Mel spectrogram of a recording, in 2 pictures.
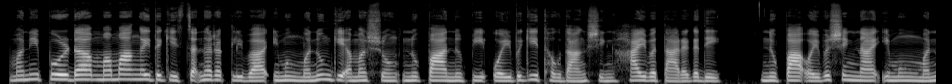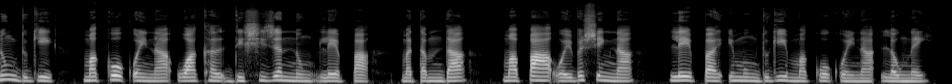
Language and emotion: Manipuri, neutral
